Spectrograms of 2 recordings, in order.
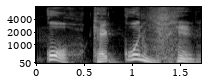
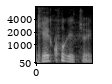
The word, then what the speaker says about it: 개코: 지금 뭐는 개꼬님이 개코겠죠, 개코. K가 두 개니까 꼬라고 읽거든요.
